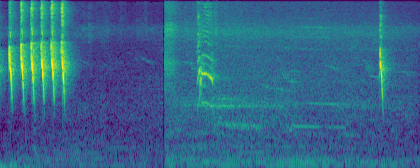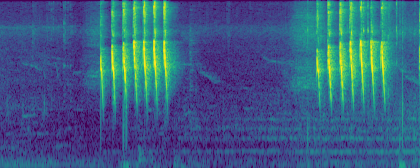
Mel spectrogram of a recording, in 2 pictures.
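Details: Ngebren song of a bar-winged prinia, kept as tutor and lure material: short rapid trains of sharp, high buzzy notes, about seven per burst, recurring every few seconds with faint scattered chips and a soft hiss between.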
